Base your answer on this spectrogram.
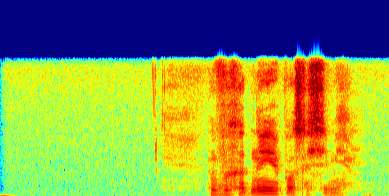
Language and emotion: Russian, sad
